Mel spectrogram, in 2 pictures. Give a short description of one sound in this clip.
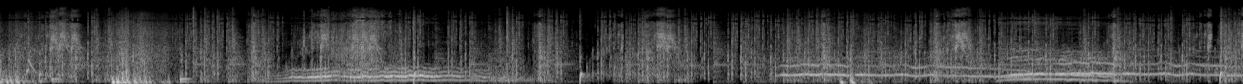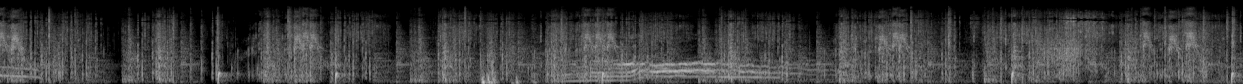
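Peas splat in quick, repeated hits against cartoon zombies.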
